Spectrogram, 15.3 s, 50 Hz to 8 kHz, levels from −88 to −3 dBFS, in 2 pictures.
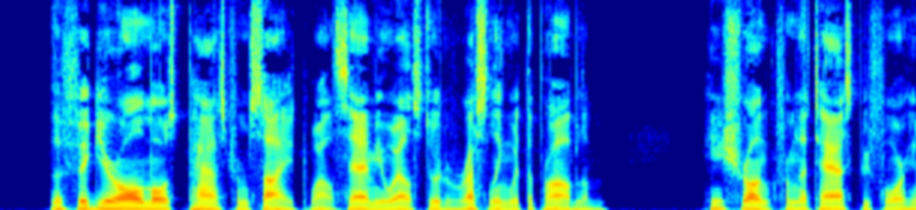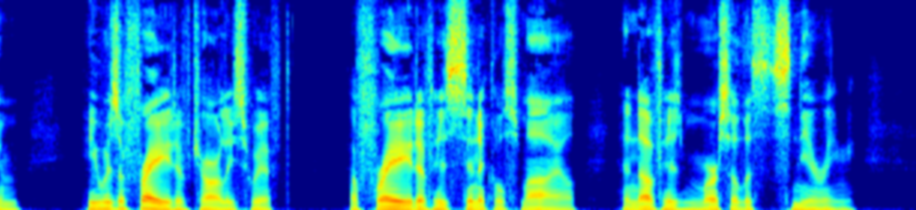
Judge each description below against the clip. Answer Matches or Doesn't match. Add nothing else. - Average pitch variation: Matches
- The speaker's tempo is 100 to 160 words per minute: Matches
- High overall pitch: Doesn't match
